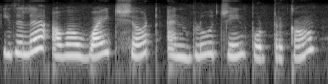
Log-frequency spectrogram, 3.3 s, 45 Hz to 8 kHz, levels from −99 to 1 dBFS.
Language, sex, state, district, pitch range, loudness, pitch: Tamil, female, Tamil Nadu, Nilgiris, 250-300 Hz, -19 LUFS, 260 Hz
